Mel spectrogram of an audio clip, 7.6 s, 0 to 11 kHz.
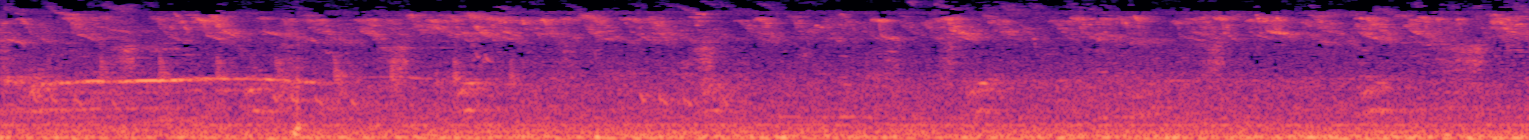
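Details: Asian glossy starlings (galansiyang) recorded 4 August 2022, giving many overlapping high metallic chirps and short squeaks, with one clear level whistle near the start, all over constant low-pitched background rumble.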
